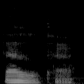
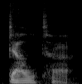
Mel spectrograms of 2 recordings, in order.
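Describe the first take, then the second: First: The first sound is a soft sound. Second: The first sound is a hard D. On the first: The speaker calls it right. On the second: The speaker calls it wrong.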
